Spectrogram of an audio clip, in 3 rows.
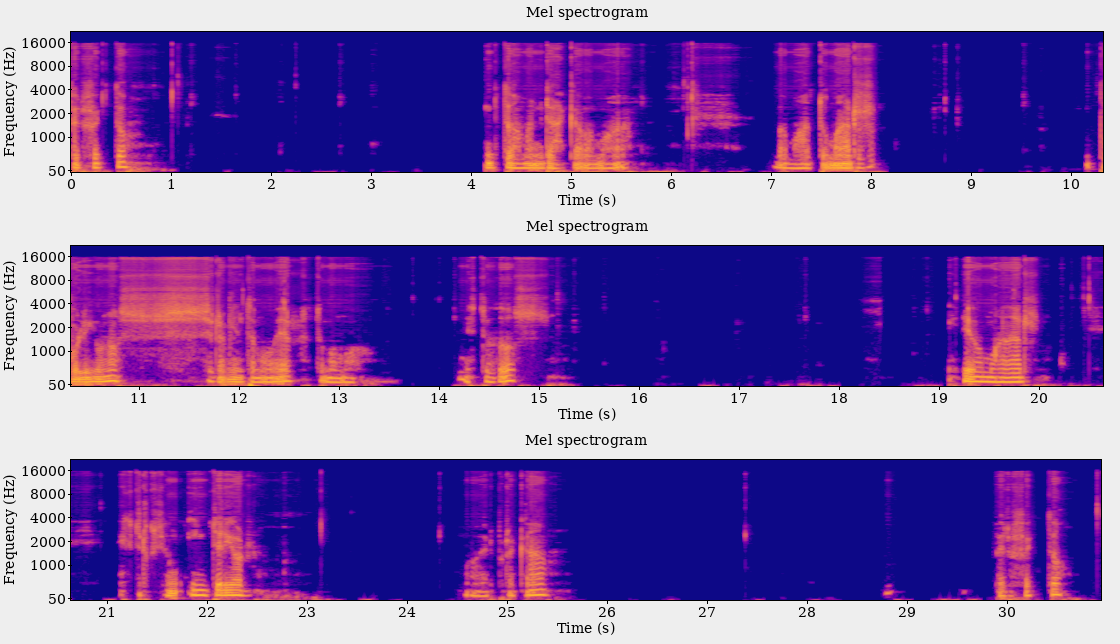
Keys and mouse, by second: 1.8 click, 3.0 click, 3.9 alt+click, 8.8 alt+click, 11.2 click, 12.9 e, 13.6 click, 15.0 shift+click, 16.6 alt+click, 22.7 click, 24.4 click.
